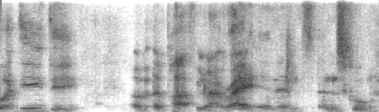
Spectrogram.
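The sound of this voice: Talking at a fairly quick pace, a man has a fairly bright tone. A slightly husky edge runs through it.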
